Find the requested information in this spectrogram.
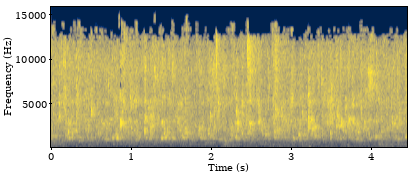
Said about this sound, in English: And over here to the left, the water is flowing quite a lot. This is a ventilation shaft, Air shafts, we call them in the pit.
